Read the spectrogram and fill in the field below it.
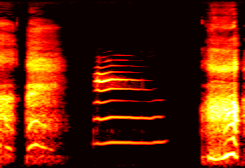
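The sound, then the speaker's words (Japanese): A woman wearing cat ears and playing a cat imitates a cat's meow, holding one steady, drawn-out tone, framed by two breathy, whispery vocal sounds before and after, fairly soft. “猫耳をつけて私が猫ちゃんになるの。”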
